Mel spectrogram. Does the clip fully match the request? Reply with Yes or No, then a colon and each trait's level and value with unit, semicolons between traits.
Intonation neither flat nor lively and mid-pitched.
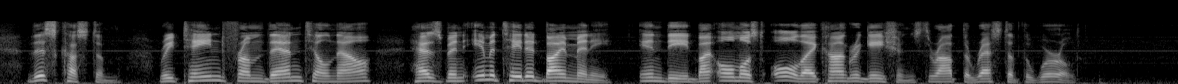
Yes: average, 4.1 semitones; medium, 150 Hz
